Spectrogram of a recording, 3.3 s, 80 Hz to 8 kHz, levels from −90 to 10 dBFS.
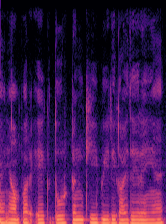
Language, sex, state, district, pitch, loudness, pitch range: Hindi, male, Uttar Pradesh, Shamli, 130 Hz, -17 LUFS, 125-130 Hz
